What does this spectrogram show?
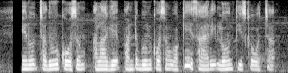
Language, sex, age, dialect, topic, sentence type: Telugu, male, 18-24, Utterandhra, banking, question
